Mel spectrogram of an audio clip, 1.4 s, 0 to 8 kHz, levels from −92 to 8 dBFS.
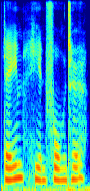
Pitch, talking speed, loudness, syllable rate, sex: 190 Hz, 180 wpm, -16 LUFS, 4.6 syllables/s, female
